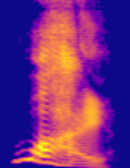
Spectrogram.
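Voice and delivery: mock disbelief, lifting on the why; shocked. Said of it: "were shocked by this".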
